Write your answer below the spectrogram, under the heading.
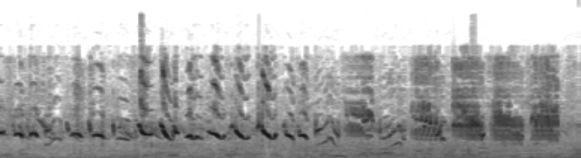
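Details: Towa towa whistling at a bird whistling competition at Better Hope bird ground, Guyana: a fast string of bright, looping whistled notes, several per second, then people talking and background noise.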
